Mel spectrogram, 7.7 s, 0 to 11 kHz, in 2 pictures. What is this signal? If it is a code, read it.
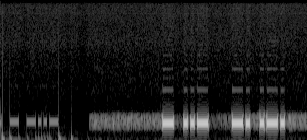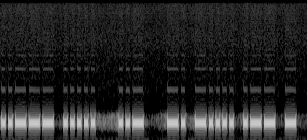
Morse code, heard as a keyed tone, about 28 wpm, 410 Hz. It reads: TU NR 25 U N6WT
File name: contests / ss-cw-k5tr-op-n5rz -2200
